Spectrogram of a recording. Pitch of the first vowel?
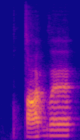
rising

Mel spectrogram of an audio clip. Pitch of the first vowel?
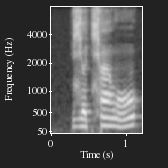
low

